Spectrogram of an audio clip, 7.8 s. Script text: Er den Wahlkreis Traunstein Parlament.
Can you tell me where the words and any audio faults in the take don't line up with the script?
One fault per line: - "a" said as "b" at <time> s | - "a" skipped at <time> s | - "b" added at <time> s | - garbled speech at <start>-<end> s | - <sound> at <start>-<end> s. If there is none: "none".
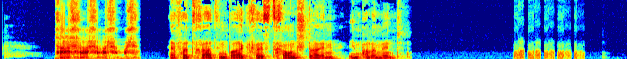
- laugh at 0.7-1.8 s
- "vertrat" added at 2.2 s
- "im" added at 4.3 s
- laugh at 6.4-7.3 s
